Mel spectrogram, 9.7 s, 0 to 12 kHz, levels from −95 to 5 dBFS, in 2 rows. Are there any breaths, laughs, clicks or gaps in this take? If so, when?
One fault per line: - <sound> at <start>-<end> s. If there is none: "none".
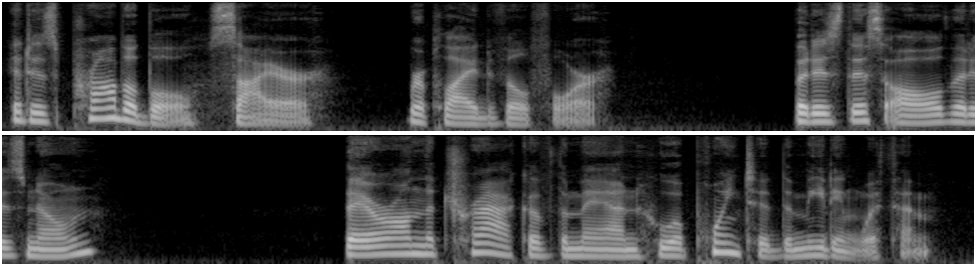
none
